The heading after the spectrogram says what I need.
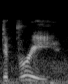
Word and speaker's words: debris: uh the word is debris here it is okay now the S is going to be silent at the end the accent is on the eye okay the word is debris okay debris now uh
